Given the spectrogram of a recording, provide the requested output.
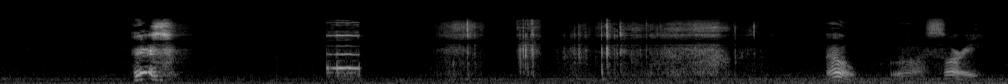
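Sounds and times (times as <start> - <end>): cartoon robot electronic beep: 3.3 - 3.6.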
